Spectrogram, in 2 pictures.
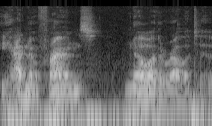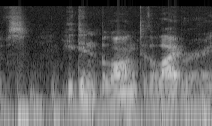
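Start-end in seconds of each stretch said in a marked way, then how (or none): none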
